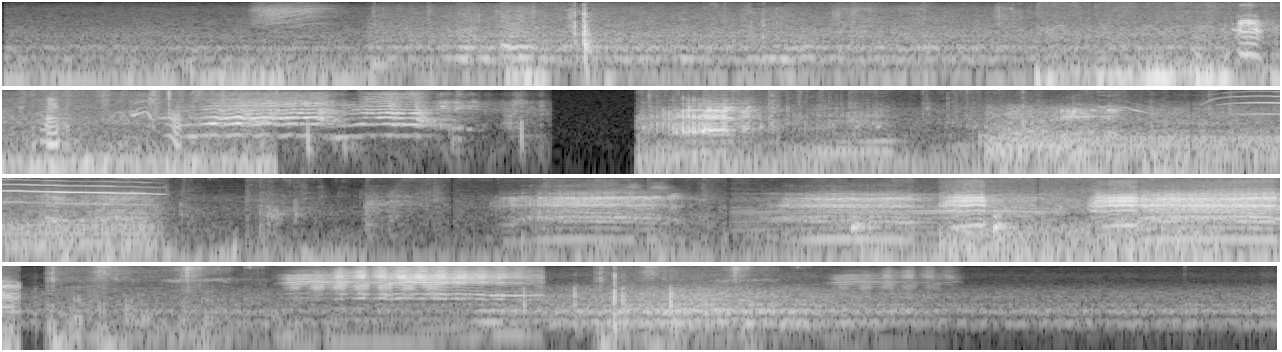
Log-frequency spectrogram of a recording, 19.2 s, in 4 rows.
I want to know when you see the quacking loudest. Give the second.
14 s.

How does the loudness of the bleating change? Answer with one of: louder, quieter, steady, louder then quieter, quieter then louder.
quieter then louder.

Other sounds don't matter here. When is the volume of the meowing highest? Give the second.
10 s.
